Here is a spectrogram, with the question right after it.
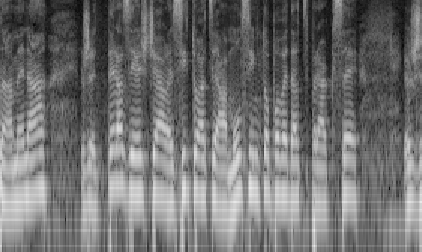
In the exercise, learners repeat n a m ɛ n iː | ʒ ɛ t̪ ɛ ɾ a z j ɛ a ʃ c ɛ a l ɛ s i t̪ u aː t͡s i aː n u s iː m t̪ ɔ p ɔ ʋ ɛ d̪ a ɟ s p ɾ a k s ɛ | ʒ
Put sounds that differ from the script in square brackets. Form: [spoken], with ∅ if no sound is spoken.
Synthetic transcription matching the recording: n a m ɛ n [aː] | ʒ ɛ t̪ ɛ ɾ a z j ɛ [ɛ] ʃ c ɛ a l ɛ s i t̪ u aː t͡s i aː [m] u s iː m t̪ ɔ p ɔ ʋ ɛ d̪ a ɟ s p ɾ a k s ɛ | ʒ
